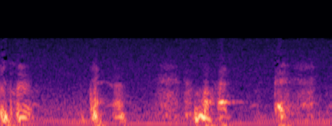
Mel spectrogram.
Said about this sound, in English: And you're coughing again. You still have that cold.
